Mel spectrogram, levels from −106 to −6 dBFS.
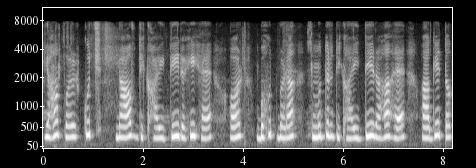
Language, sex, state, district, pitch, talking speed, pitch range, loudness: Hindi, female, Himachal Pradesh, Shimla, 270 Hz, 130 wpm, 255-295 Hz, -15 LUFS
